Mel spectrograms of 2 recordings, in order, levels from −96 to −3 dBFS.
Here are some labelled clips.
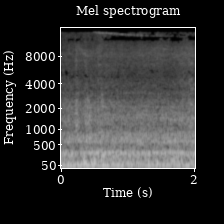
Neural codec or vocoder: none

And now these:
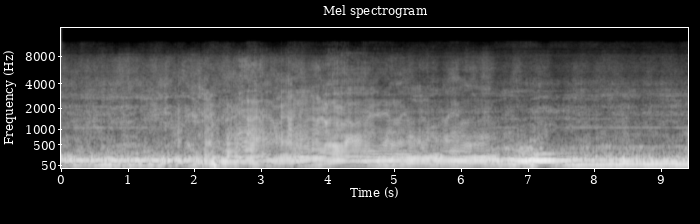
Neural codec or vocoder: codec, SNAC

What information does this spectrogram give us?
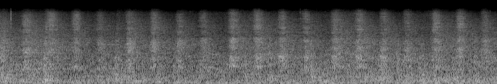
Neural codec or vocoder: vocoder, Vocos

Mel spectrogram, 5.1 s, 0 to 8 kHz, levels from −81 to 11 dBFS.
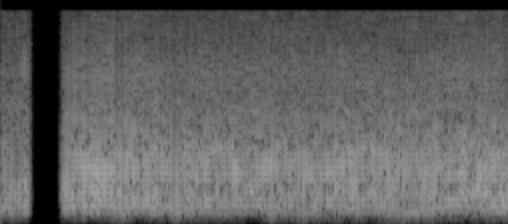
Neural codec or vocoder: vocoder, WaveNeXt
